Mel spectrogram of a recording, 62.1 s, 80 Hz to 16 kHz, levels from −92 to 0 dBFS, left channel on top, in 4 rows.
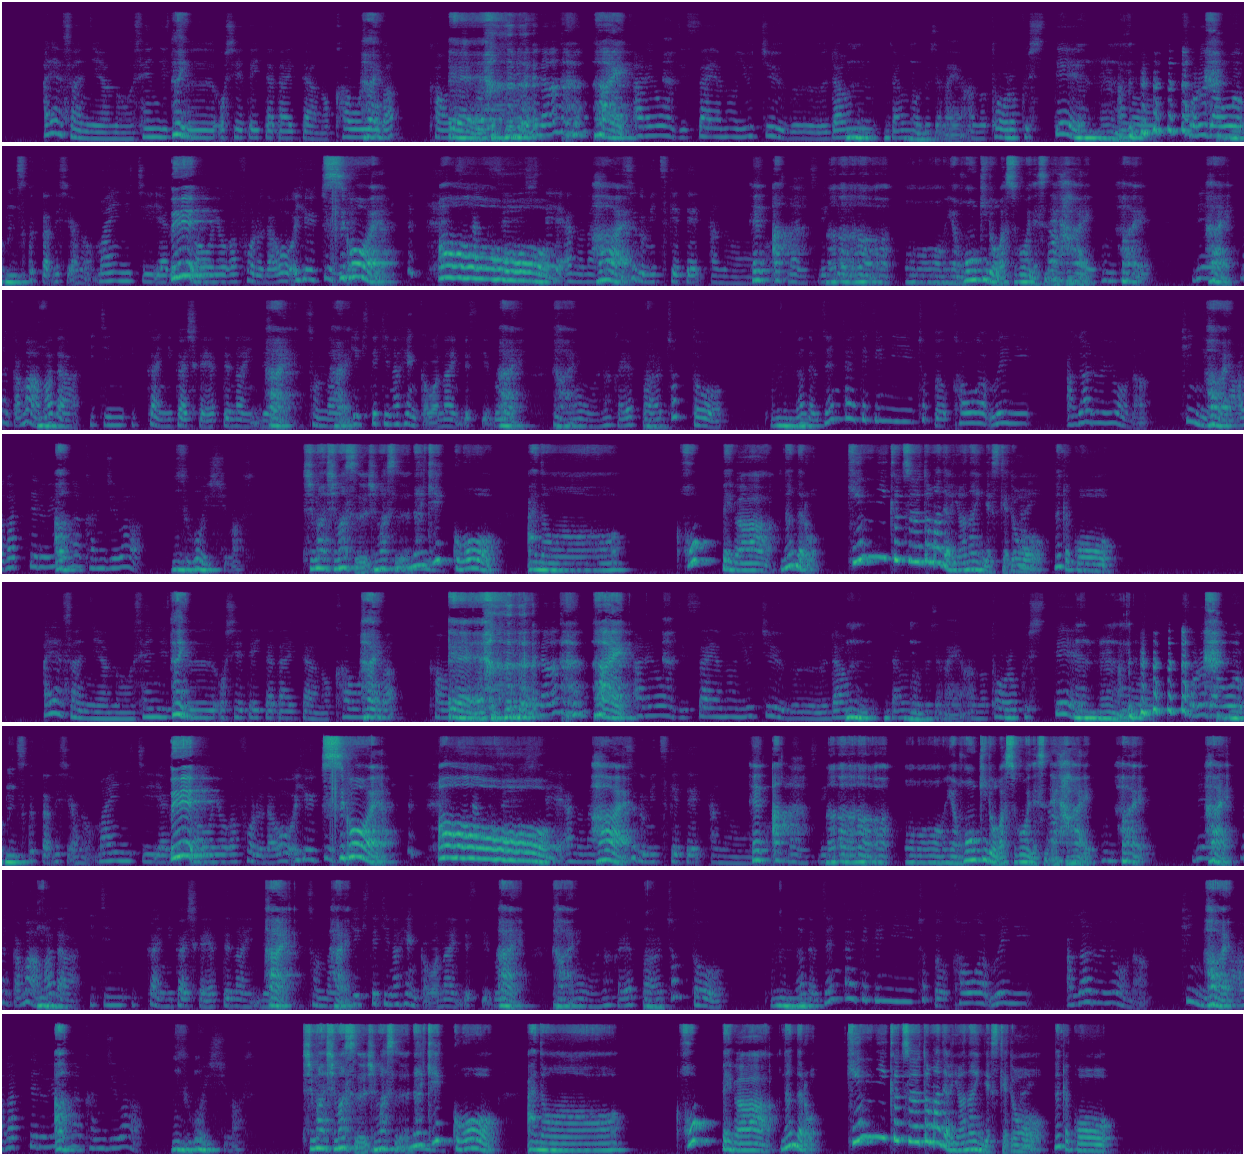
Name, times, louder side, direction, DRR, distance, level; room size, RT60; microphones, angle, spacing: voice 1, 0.5-4.9 5.3-7.3 7.9-13.5 13.9-14.5 14.8-20.0 20.8-21.1 21.4-21.5 21.8-26.5 28.6-29.9 30.4-30.8 31.0-32.0 32.3-32.6 32.9-34.5 34.9-37.5 37.9-40.1 40.7-43.9 44.4-45.4 45.8-48.3 48.7-49.7 51.4-52.1 56.4-56.7 59.3-59.5, left 3 dB, 5° right, 0.7 m, -51 dB
voice 2, 4.5-4.8 5.6-6.7 7.0-7.9 8.3-8.4 10.5-10.9 11.3-11.7 12.5-12.7 13.4-15.8 17.6-18.2 19.5-20.5 21.0-22.5 22.9-23.4 24.9-25.6 25.8-29.1 29.5-29.8 30.6-30.9 31.5-31.8 34.3-34.7 35.2-35.5 37.3-37.6 37.9-38.3 39.1-39.3 40.7-41.2 46.1-46.5 47.2-47.6 48.7-49.3 50.3-52.8 53.1-54.4 55.0-56.7 57.2-60.6, right 3 dB, 65° right, 0.5 m, -37 dB
2.3 x 2.1 x 2.9 m
head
